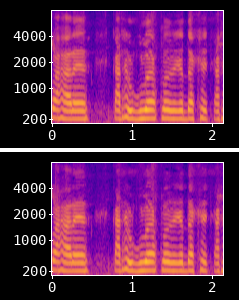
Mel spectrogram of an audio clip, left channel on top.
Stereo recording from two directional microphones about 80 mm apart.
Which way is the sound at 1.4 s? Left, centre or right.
Left.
